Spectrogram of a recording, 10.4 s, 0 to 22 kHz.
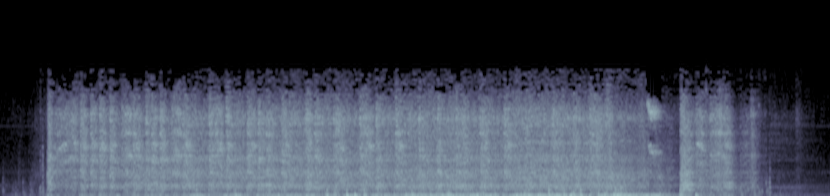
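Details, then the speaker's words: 1997 Buick Century 3.1 V6 with a pressure transducer in cylinder six: long cranking with an uneven, lopsided beat of about four pulses a second that never catches; dead cylinder. "you know five cylinders out of six"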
